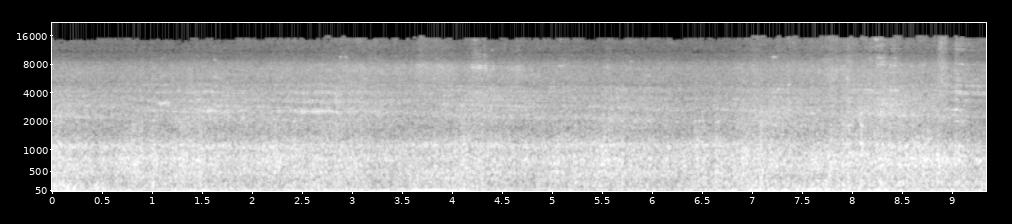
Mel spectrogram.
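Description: Express train running through a station at speed: a steady, loud rush of wheels on rails that begins to die away at the very end as the train draws off.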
